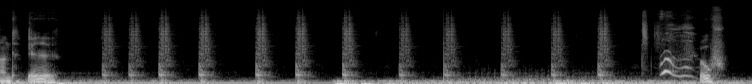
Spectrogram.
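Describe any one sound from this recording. Footsteps ring out at a steady walking pace on a hard floor.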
